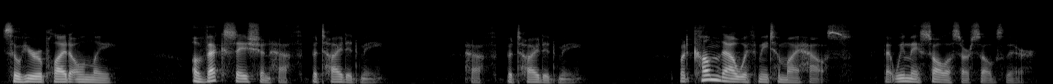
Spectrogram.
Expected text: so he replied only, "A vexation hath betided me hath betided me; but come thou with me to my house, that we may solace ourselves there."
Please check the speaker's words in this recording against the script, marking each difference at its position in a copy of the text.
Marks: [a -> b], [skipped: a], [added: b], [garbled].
so he replied only, "A vexation hath betided me hath betided me; but come thou with me to my house, that we may solace ourselves there."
